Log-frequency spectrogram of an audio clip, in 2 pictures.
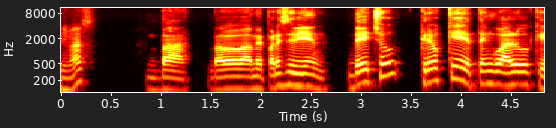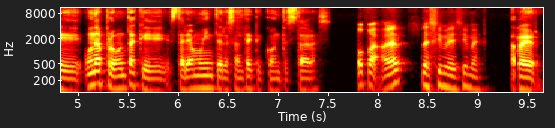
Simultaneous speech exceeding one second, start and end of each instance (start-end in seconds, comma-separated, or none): none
